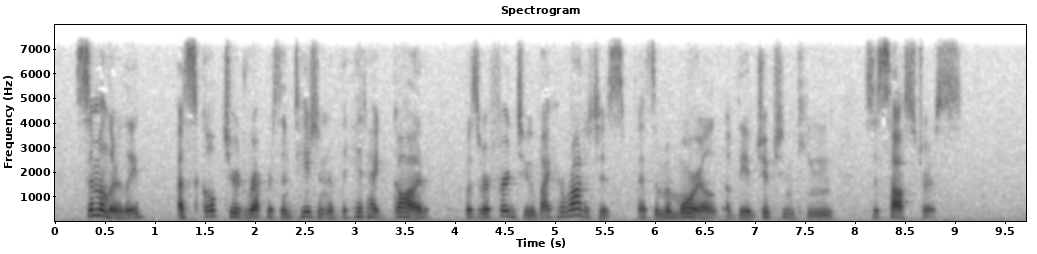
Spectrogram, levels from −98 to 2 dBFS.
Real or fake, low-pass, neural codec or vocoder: real; 7.2 kHz; none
